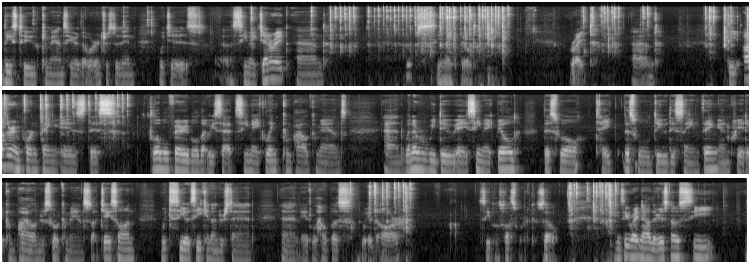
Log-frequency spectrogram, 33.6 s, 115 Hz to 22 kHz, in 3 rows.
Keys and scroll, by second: 3.7-11.0 typing, 11.1 Return, 11.7 ctrl+d, 12.0 ctrl+d, 12.3-13.0 typing, 27.8-28.8 typing, 30.1-31.8 typing.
